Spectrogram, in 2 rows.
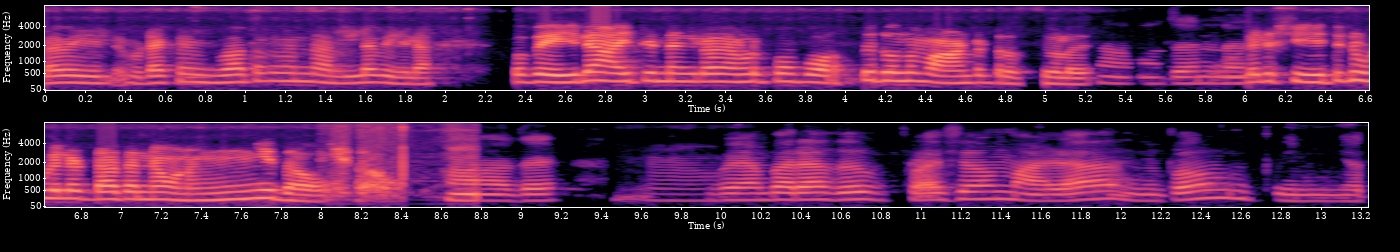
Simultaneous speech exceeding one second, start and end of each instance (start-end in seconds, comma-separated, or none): none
